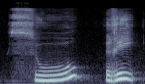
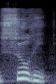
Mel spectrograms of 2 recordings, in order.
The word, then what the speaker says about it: souris: lit un poisson un poisson un anas ananas une souris on prononce pas le s une souris souris je déchiffre La lettre S.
